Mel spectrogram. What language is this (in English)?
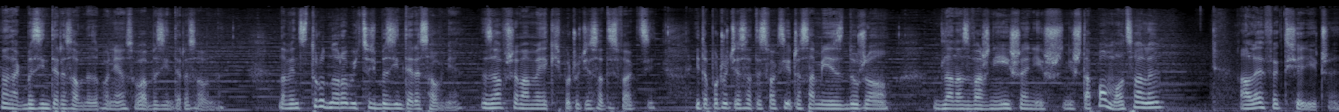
Polish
